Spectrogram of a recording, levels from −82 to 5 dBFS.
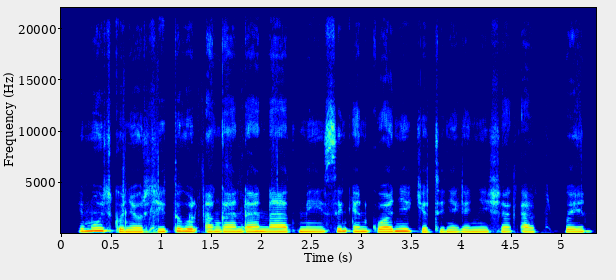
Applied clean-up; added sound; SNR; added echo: neural mask model DeepFilterNet 3.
